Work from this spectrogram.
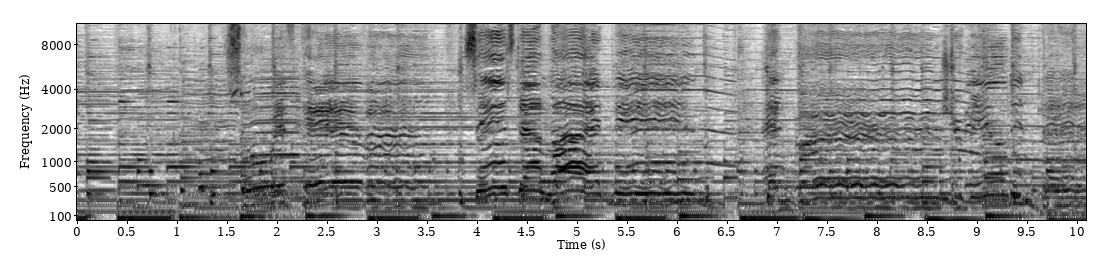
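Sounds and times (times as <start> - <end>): steady bass: 0.0 - 10.0
string-band accompaniment: 0.0 - 10.0
person singing with vibrato: 1.5 - 10.0.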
